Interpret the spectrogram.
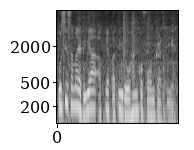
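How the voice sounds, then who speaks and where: A man's voice: fairly high pitch, lively intonation, normal speed, mellow, a little hiss or hum. A man reading a scripted bedtime story in a dramatic storytelling style, as narrator. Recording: music bed behind the voice. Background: background music.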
